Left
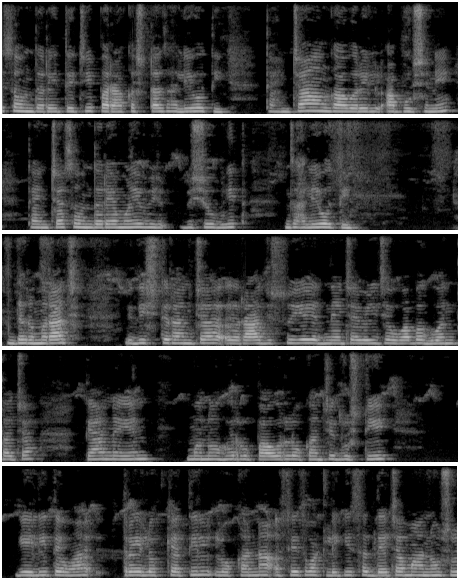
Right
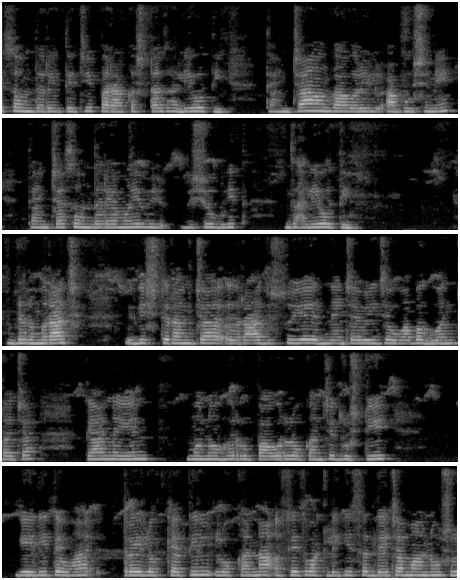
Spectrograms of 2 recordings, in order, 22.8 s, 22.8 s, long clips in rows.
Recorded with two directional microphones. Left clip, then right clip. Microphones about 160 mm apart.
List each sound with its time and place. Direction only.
0.0 s a woman's voice: 25° left (ahead or behind)
9.2 s a woman's voice: 20° left (ahead or behind)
